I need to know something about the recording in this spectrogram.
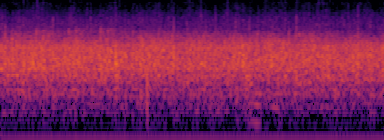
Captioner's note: applause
